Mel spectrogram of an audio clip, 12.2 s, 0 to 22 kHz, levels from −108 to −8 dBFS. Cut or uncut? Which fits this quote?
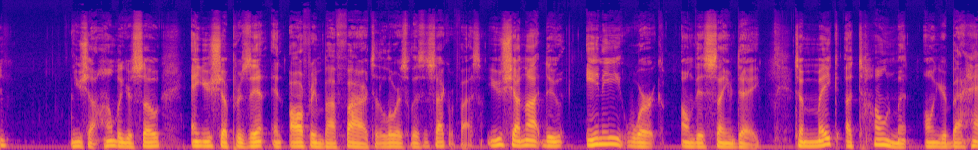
cut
